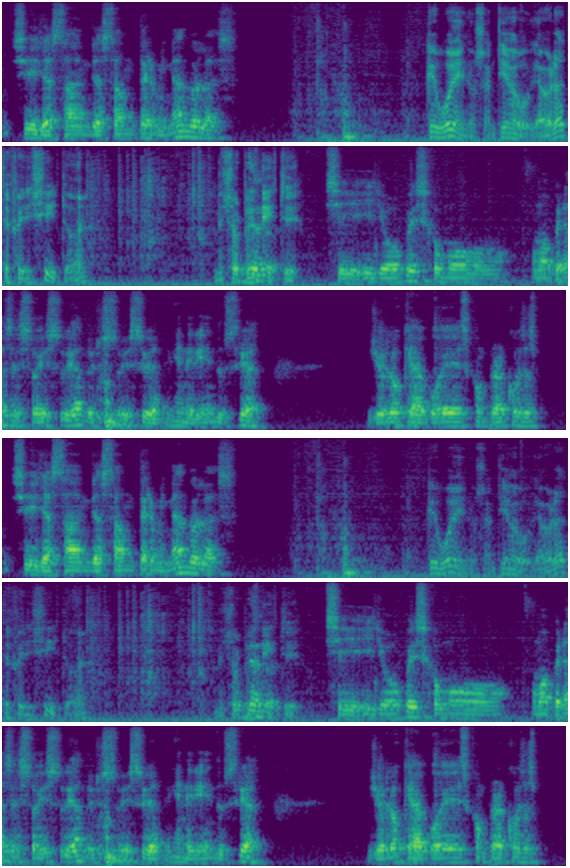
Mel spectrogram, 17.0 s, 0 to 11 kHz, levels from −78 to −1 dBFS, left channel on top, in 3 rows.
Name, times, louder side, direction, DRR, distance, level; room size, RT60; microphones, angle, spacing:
voice 1, 0.1-2.3 8.0-8.4 8.9-10.7 11.0-13.9 15.0-16.7, right 1 dB, 20° right, 1.3 m, -24 dB
sound 1, 2.8-13.4, equal, 10° left, 1.0 m, -39 dB
voice 2, 4.3-6.6 7.8-8.6, left 7 dB, 70° left, 0.4 m, -29 dB
3.1 x 2.9 x 2.9 m
head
